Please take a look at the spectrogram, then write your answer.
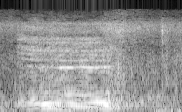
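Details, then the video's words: Agitated cattle, described as angry and rampaging, kept in a farm pen: one deep, steady moo of about a second with strong harmonics, ending abruptly, followed by a quiet pause. "SAPI NGAMUK SUPER BRINGAS HANTU PUN TAKUT"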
